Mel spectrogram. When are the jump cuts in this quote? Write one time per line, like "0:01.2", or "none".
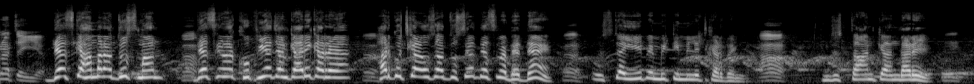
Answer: none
